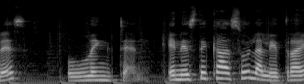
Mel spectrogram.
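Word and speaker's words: LinkedIn: no hay nada como esta plataforma su correcta pronunciación es un link ten en este caso la letra y no suena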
